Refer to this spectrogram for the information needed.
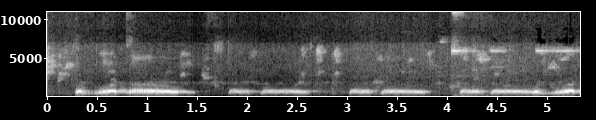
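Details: Spotted dove giving its "calling" call: low, husky cooing phrases in four runs of soft rolling coos with short pauses between them, and a faint high whine near the end.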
